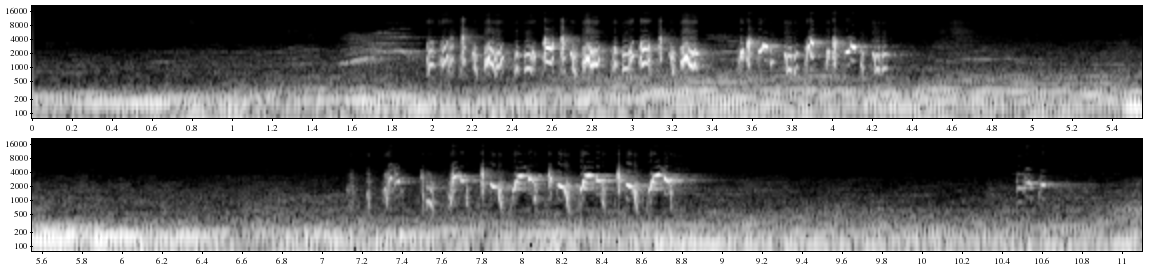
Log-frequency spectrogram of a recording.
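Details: A yellow-vented bulbul gives fighter-style song meant to draw other bulbuls into singing: two dense clusters of chattering, bubbling notes separated by a few seconds, over a steady low hum.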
